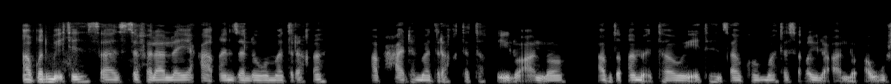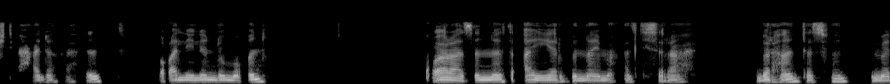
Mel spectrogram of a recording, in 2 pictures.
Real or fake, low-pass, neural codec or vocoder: real; 7.2 kHz; none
